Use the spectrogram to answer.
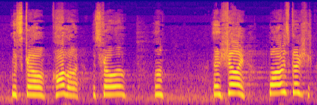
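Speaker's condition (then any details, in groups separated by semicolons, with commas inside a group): Cerebral palsy; from birth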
